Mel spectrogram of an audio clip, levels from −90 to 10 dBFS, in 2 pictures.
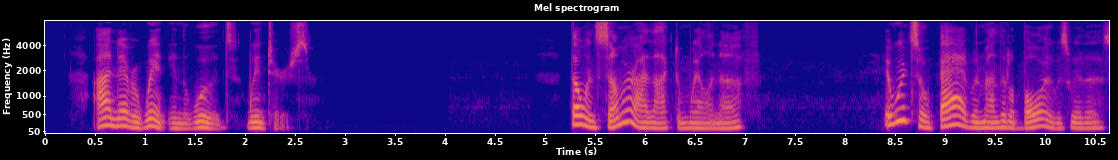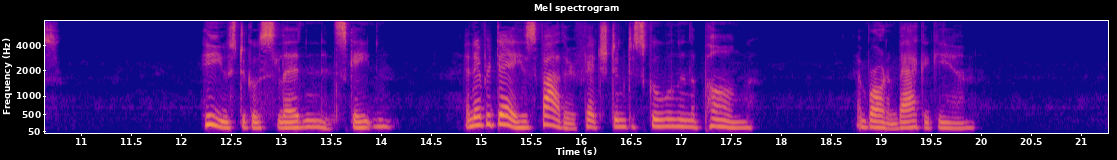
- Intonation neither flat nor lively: Yes, average, 3.8 semitones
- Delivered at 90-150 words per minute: Yes, average, 145 wpm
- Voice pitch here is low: No, medium, 160 Hz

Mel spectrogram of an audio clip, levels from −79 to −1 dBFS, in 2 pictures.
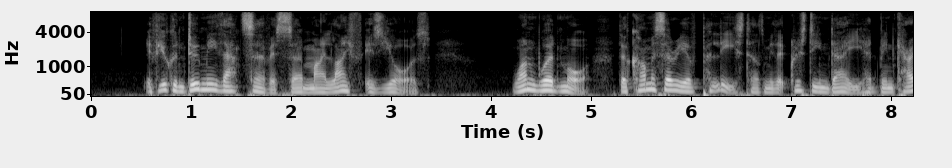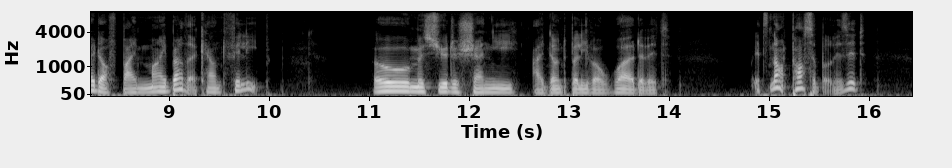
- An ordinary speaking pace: Yes, average, 180 wpm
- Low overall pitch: Yes, low, 110 Hz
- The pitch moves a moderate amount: No, wide, 5.9 semitones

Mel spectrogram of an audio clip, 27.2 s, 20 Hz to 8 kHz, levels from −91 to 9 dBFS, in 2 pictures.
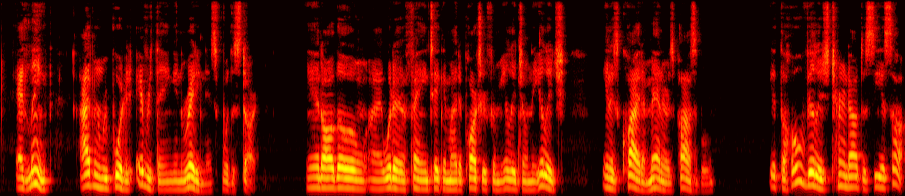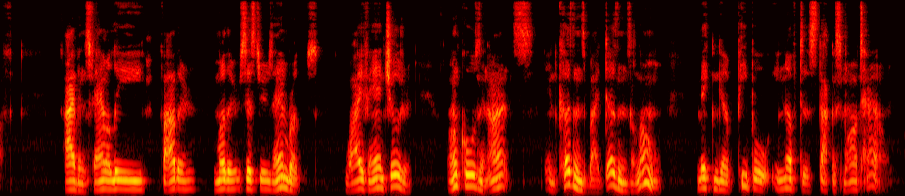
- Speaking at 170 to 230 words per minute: No, average, 150 wpm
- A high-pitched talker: No, medium, 140 Hz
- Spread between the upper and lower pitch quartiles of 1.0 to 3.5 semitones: No, average, 3.9 semitones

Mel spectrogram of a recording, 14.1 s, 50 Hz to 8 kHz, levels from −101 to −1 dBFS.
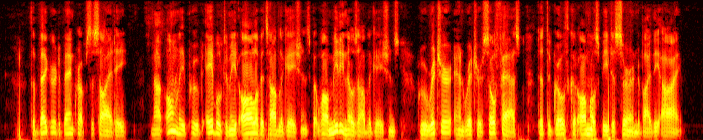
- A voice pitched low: Yes, very low, 90 Hz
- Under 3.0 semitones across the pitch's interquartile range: No, average, 3.6 semitones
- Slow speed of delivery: No, average, 150 wpm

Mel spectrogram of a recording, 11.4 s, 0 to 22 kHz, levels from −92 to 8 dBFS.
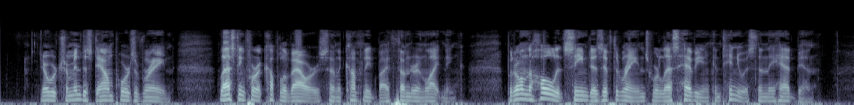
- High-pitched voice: No, low, 110 Hz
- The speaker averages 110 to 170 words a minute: No, average, 195 wpm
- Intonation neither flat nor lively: Yes, average, 3.8 semitones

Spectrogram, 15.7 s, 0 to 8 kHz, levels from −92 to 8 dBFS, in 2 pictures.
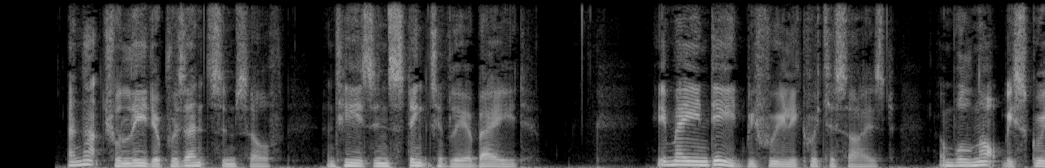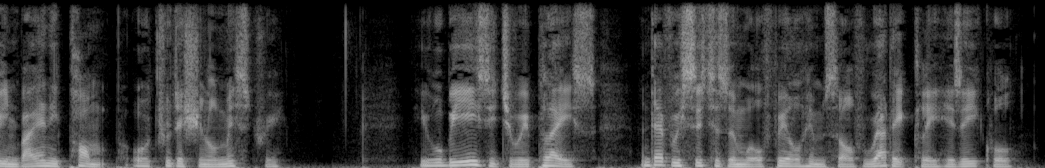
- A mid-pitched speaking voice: No, low, 110 Hz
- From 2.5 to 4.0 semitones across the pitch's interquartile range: No, average, 5.0 semitones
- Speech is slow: No, average, 160 wpm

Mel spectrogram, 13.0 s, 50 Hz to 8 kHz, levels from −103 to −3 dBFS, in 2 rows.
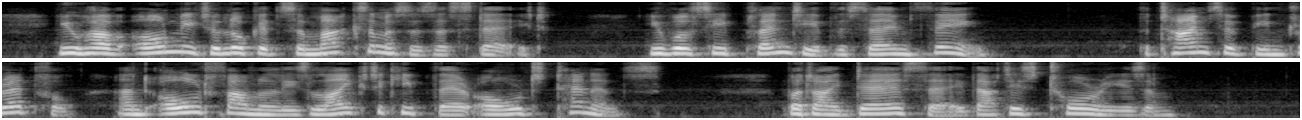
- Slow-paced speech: No, average, 175 wpm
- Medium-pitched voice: No, high, 220 Hz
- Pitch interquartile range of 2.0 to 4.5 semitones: Yes, average, 3.8 semitones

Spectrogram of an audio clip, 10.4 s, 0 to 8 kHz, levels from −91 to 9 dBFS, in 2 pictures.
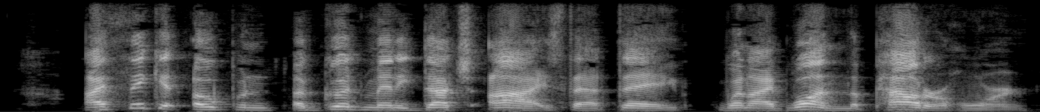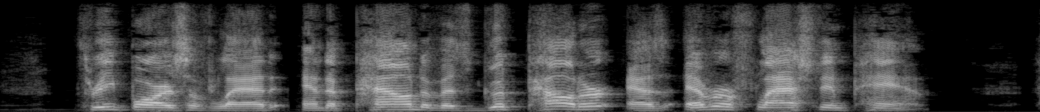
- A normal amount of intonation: Yes, average, 4.0 semitones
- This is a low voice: No, medium, 165 Hz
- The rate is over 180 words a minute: Yes, average, 190 wpm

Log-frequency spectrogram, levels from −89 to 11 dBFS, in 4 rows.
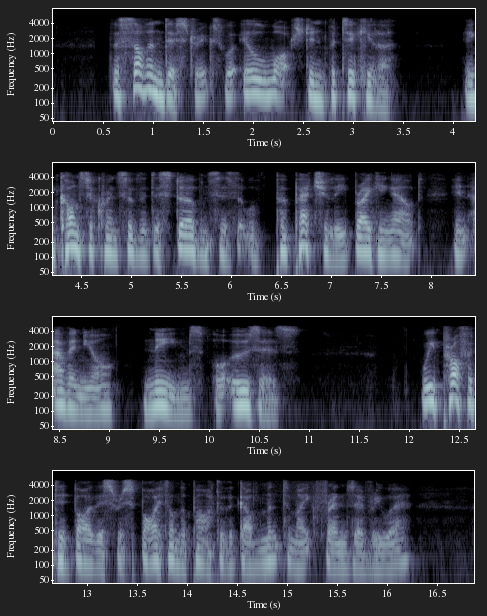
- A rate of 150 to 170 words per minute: No, slow, 135 wpm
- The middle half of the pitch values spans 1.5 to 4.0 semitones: No, average, 4.6 semitones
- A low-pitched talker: Yes, low, 125 Hz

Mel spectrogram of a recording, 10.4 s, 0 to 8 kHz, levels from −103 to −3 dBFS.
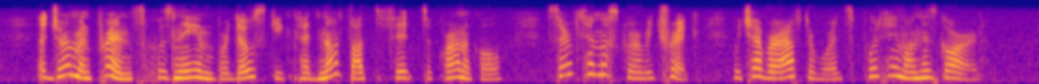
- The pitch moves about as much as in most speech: Yes, average, 4.5 semitones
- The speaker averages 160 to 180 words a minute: No, average, 145 wpm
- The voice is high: Yes, high, 230 Hz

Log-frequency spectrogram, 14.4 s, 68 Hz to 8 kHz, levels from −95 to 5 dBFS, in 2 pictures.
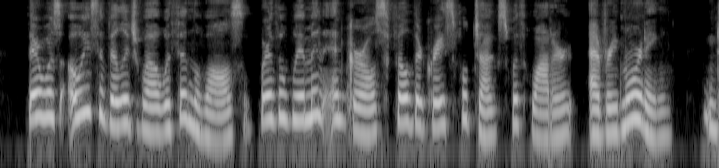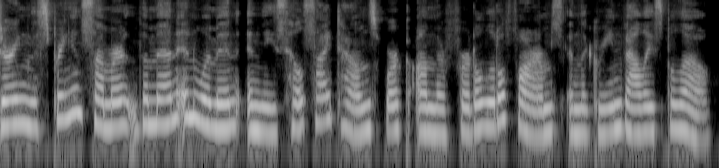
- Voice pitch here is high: Yes, high, 215 Hz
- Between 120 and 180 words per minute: No, average, 190 wpm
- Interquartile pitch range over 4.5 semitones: Yes, average, 5.0 semitones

